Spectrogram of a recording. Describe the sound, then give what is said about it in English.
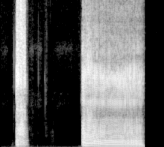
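Two loud farts from a chubby little hippo, with no talking: a short sharp burst, a pause, then a longer, buzzing, drawn-out one lasting about a second. “His farts were especially stinky.”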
